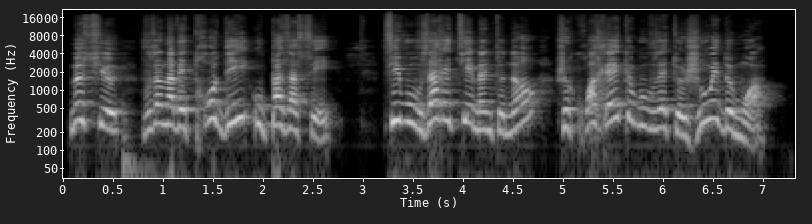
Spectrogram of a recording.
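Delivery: voix de femme plus haute, pressante; Juliette indignée. Acted. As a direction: exige des explications, le ton monté. Narratrice jouant Juliette. (personnage féminin piqué au vif, voix haute)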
